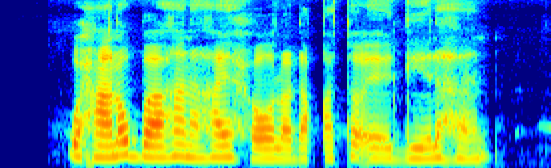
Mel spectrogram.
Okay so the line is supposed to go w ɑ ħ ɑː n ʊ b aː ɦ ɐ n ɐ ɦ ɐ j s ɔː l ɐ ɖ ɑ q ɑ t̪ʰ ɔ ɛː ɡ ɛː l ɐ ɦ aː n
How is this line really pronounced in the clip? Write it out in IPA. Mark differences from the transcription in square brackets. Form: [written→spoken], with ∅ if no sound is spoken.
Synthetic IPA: w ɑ ħ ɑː n ʊ b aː ɦ ɐ n ɐ ɦ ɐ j [s→ħ] ɔː l ɐ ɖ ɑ q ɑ t̪ʰ ɔ ɛː ɡ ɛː l ɐ ɦ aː n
